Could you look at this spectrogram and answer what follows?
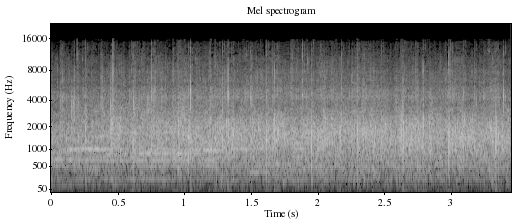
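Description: Crowd at a high school marching band concert applauding, a thick continuous wash of clapping from many people, with faint voices mixed in beneath it.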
